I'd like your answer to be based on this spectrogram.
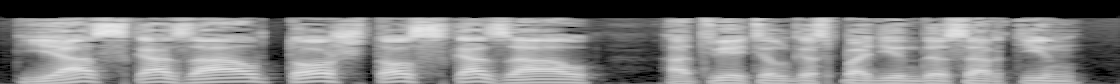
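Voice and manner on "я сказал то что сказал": slow, higher, deliberate retort; standing firm. A narrator's reading. Police chief refusing to retract his accusation, slow and firm. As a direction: stretch each word and concede nothing.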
